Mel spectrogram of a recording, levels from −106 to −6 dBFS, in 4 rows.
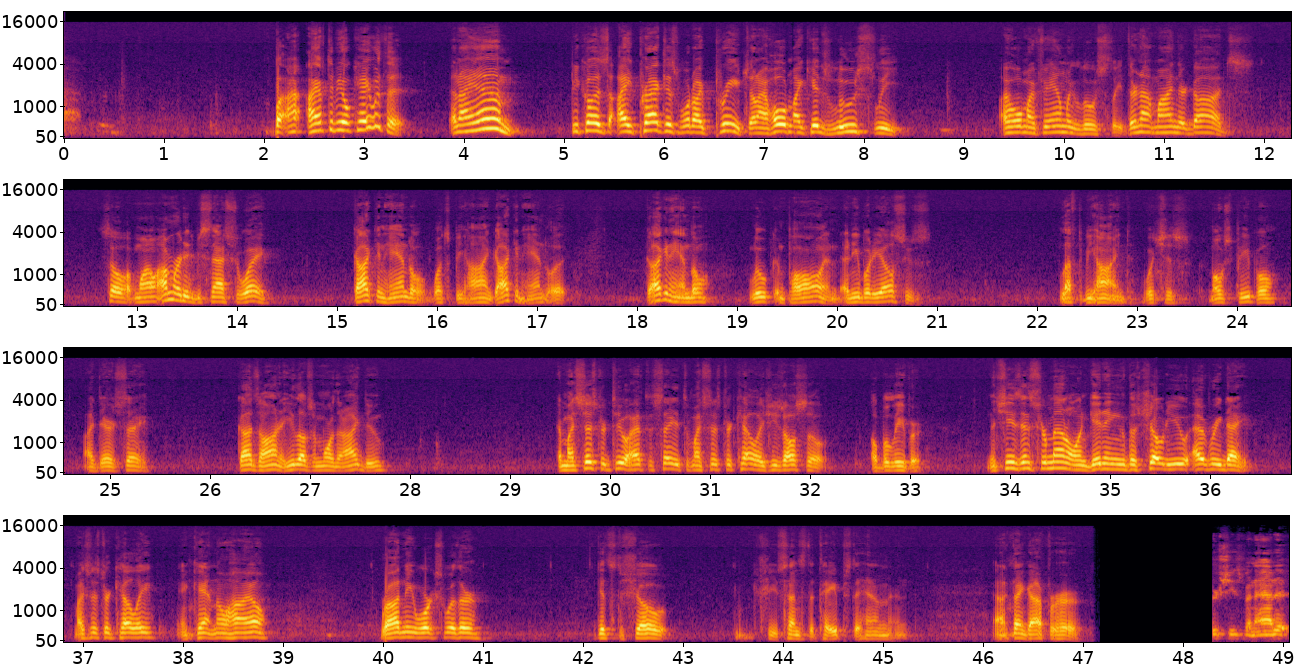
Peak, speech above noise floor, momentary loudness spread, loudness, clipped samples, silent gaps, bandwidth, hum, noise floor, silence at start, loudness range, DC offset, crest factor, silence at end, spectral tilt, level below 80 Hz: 0 dBFS; 39 dB; 15 LU; -17 LUFS; under 0.1%; 47.16-48.28 s; 15 kHz; none; -56 dBFS; 0 s; 8 LU; under 0.1%; 18 dB; 0 s; -7.5 dB/octave; -64 dBFS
